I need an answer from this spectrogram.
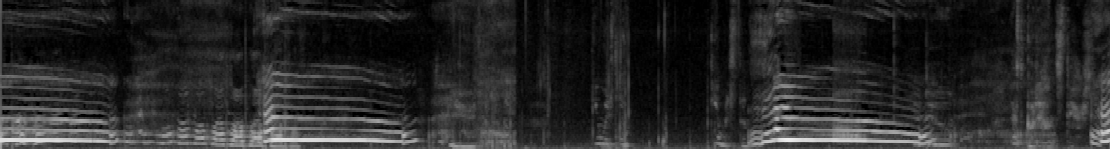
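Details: A dog missing its owners howls in long drawn-out, slightly falling tones with wavering whines between, two main howls about six seconds apart, separated by quieter whimpering.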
